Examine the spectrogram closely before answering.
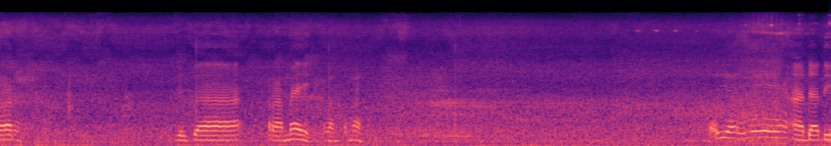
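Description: Motorcycle engines hum steadily in close traffic.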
